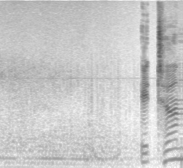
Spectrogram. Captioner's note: engines roaring; explosions booming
